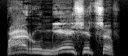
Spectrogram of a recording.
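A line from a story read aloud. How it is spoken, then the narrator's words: Moaning. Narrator (Russian): простонал мой наставник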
